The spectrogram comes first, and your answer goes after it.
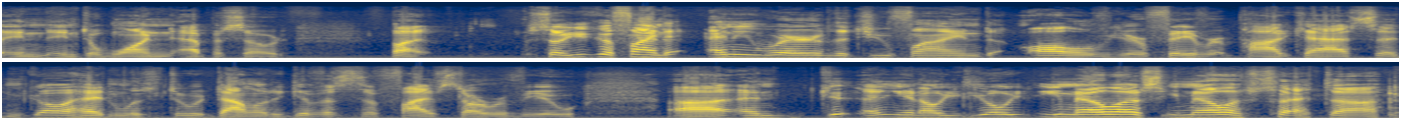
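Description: A man's voice: medium pitch, sharp tone, rough recording. A man hosting a sports podcast solo, talking casually in a rambling, opinionated way. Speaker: sports wrestling podcast host.

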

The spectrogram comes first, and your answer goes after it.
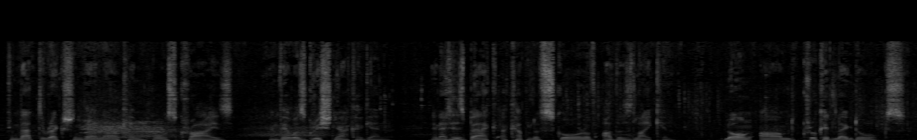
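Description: A man reading a fantasy audiobook as narrator, in a measured, dramatic storytelling manner. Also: medium pitch, a little hiss or hum. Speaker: audiobook reader.

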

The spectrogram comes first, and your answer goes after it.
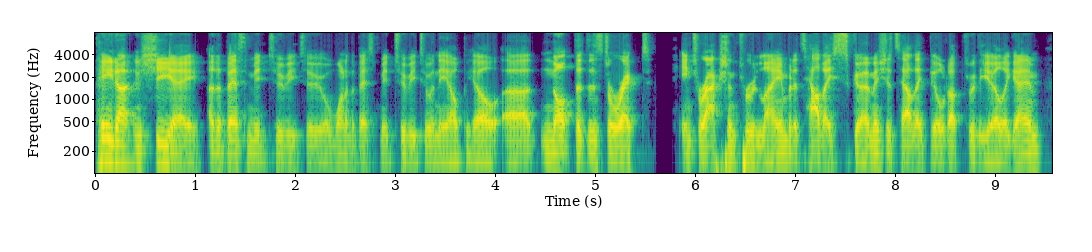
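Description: A man's voice: low voice, a little fast, few pauses, bright, forceful tone. A man on an esports panel giving long, rambling analysis full of fillers and restarts, apologizing for ranting. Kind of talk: casual panel chat.

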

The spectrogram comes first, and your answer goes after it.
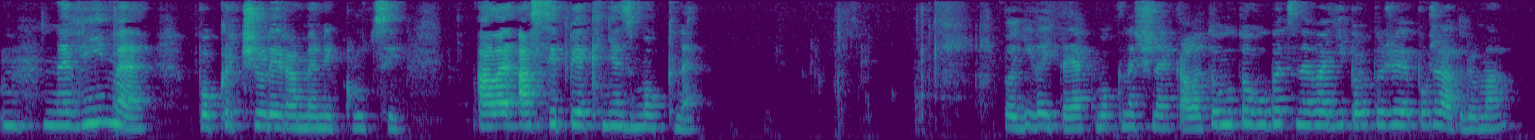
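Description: A woman's voice: fairly high pitch, fairly even intonation, pauses often. Woman reading a children's story aloud. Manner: warm, chatty asides to children. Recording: echoey room.

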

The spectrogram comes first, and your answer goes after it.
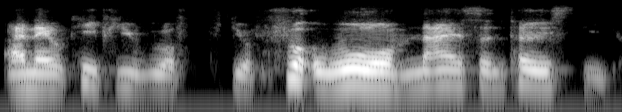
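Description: A man's voice: mid-range voice, fairly even intonation, moderate pace, dry recording, highs cut off. Young london roadman guy, slangy and emphatic. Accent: London roadman, multicultural urban London slang. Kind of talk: casual chat, debating opinions.

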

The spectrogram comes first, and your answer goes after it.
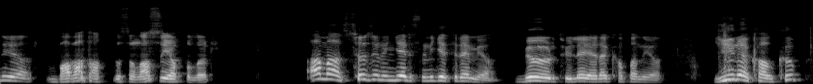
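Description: A man reading a humorous satirical story aloud, in a dry, wry manner, on a muffled lo-fi recording. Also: fairly high pitch.

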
